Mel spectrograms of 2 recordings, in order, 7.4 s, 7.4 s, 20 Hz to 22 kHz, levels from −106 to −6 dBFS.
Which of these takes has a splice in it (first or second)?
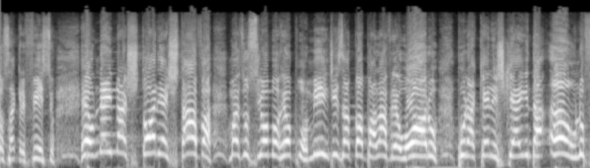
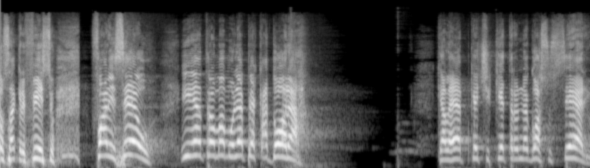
second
